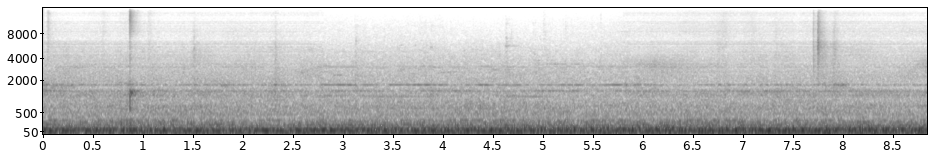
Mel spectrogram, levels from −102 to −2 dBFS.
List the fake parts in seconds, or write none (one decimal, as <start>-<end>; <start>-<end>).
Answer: 0.0-2.8; 5.8-8.8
